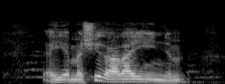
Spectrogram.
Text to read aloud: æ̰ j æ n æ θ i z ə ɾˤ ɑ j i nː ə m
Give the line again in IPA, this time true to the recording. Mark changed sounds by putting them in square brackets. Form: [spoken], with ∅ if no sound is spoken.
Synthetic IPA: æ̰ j æ [m] æ [ʃ] i [ð] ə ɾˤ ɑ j i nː ə m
